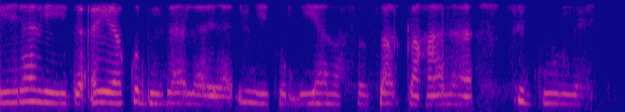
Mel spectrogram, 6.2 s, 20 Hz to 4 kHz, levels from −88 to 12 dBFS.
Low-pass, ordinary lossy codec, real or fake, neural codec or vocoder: 3.6 kHz; Opus, 16 kbps; fake; codec, 24 kHz, 3 kbps, HILCodec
